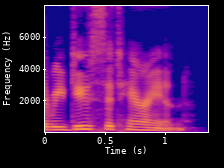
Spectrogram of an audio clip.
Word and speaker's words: reducitarian: And am I saying it right, the reducitarian? – Yeah, you are saying it right. Well, yeah, you're absolutely correct.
